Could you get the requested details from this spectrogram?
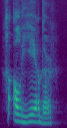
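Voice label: "geallieerder", Dutch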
